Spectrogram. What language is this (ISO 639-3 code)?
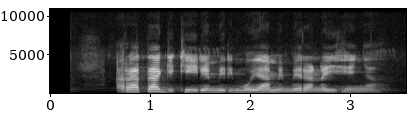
kik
